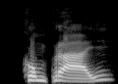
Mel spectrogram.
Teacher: ai sono due vocali insieme le considero sineresi quindi le considero una sillaba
